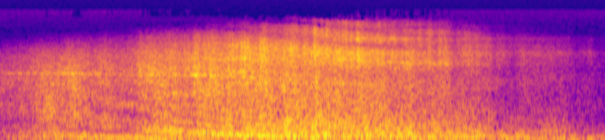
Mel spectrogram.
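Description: airplane cabin engine drone

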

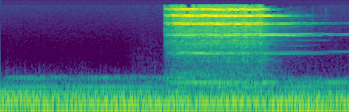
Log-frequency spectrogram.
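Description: doorbell ringing

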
